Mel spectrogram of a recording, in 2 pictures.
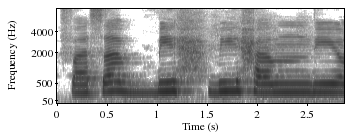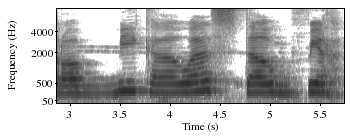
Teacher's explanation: Di ayat ketiga ada ha bertanda sukun, maka harus terdengar sifat tipisnya karena ha keluar dari tenggorokan bagian tengah. Jadi ketika kita tekan tenggorokan bagian tengah kita, maka akan terasa getaran ketika membaca huruf H, terutama ketika sukun seperti di ayat 3 ini.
